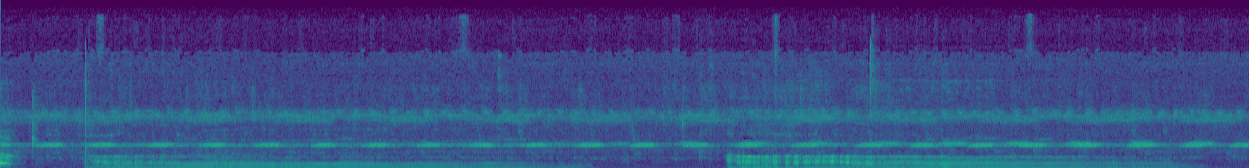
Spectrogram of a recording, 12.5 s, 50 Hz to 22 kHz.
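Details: Char, a young orange tabby hachiware rescue cat aged 1 year 4 months, angry at its mother cat after she returned early from a week-long trial. Two long, low, rumbling growls, each about five seconds, separated by a short pause, over a steady background of crickets.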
